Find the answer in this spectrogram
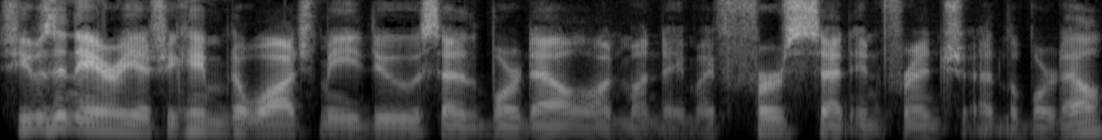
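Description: Speaking at a fairly quick pace, a man with a Canadian accent uses lively intonation. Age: 30s. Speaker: stand-up comedian. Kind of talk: solo podcast monologue. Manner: fast talker; halting.

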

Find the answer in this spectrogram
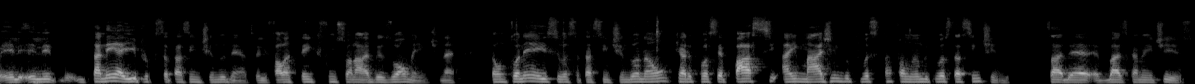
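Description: A man talks at a very fast pace and a medium pitch. His loudness swings widely, and the sound is dry and close with no echo. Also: ordinary pitch variation. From Brazil, Rio de Janeiro (Santa Marta favela). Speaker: actor. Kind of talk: interview. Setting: at home during quarantine.

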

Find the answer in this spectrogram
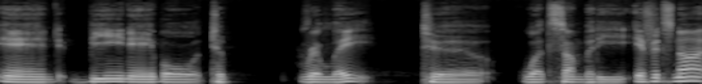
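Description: A plain, everyday voice from a man with an American accent, at medium pitch with fairly even intonation and a dry, close sound with no echo. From Salt Lake City, Utah. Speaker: landscape and action photographer. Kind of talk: casual chat.

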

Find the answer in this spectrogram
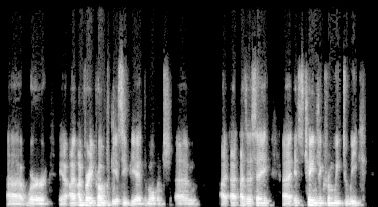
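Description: A man with a Cork accent talks at a moderate pace and medium pitch. His intonation is monotone and flat, with long, frequent pauses. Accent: Irish (Cork). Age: 40s. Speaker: accountant. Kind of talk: presentation. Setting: video call.

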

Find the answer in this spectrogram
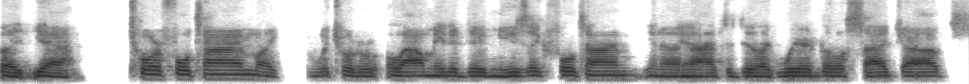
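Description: A man speaks in an American accent at a moderate pace. His fairly low voice has monotone, flat intonation. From North Carolina. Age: 30s. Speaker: EDM producer and comedian. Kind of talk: casual chat.

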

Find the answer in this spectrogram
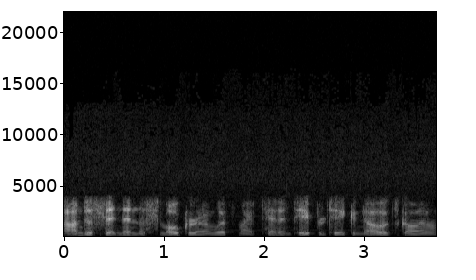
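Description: Pitch swings very widely as this man talks in an American accent. His pace is fairly quick. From South Dakota, US. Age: 40s. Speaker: tattoo shop owner. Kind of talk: interview about recovery.

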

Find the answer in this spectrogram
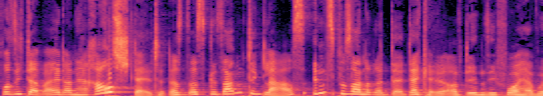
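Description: Pitch swings very widely as the speaker goes at a fairly slow pace. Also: woman. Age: 20s. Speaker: podcast guest. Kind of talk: storytelling.

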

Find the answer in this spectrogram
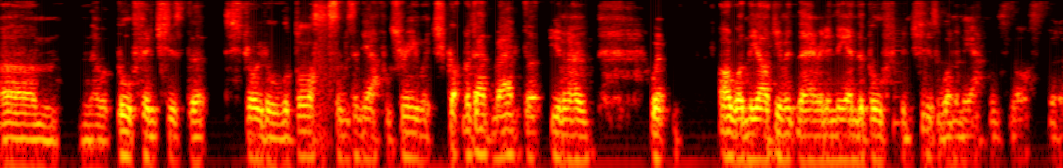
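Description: A man with a fairly low, somewhat breathy voice speaks at a moderate pace in a monotone, flat intonation. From Manchester, England. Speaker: Facebook page founder, birder. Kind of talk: casual interview.

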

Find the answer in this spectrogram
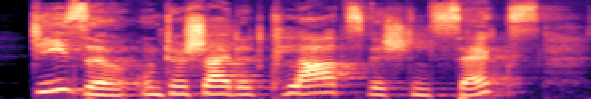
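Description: A woman speaks at a moderate pace with a fairly high pitch. Her voice is somewhat breathy. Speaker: podcast host. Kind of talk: reading aloud; casual chat.

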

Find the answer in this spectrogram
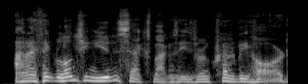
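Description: A man speaks with a Northern Irish accent in a dark, mellow tone and lively intonation. The recording is very clean, with a silent background. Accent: Northern Irish (Belfast). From Northern Ireland, Belfast. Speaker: magazine industry executive. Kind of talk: interview. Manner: hesitant, with fillers.

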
